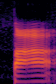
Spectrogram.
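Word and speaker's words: 八: And in China, clients love the number 8 because its Chinese pronunciation, ba, sounds like the Chinese character fa, and which means fa means become rich.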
